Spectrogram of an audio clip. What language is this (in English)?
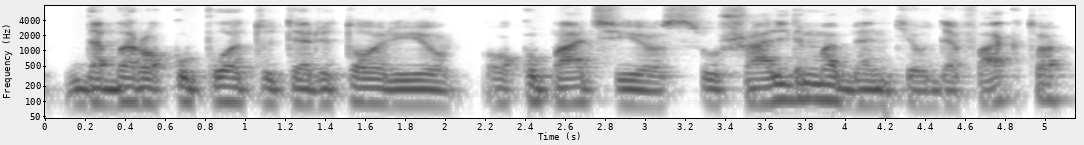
Lithuanian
